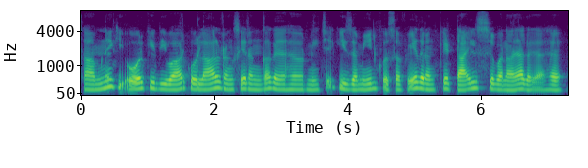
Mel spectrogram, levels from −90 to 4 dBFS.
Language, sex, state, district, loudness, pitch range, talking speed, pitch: Hindi, male, Jharkhand, Ranchi, -18 LUFS, 135-155 Hz, 205 wpm, 140 Hz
